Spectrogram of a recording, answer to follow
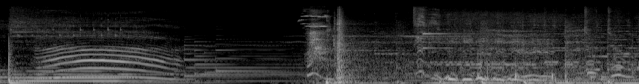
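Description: Cartoon soundtrack: a pitch glide that rises and falls over the first two seconds and fades, a sharp thump about three seconds in, then bouncy music.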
